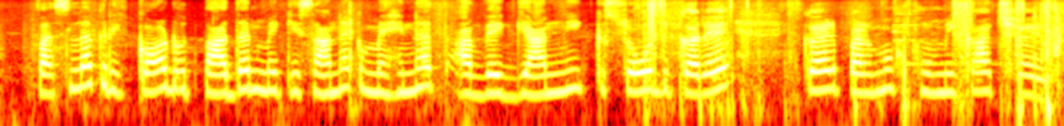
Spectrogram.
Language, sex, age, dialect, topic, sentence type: Maithili, female, 31-35, Eastern / Thethi, agriculture, statement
